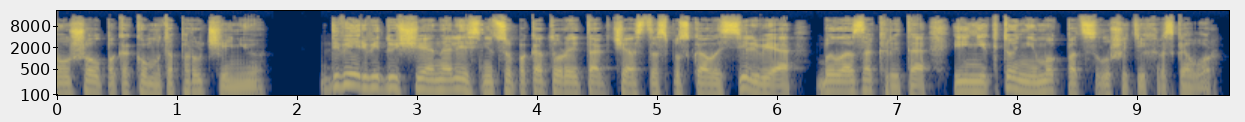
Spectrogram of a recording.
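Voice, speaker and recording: Low-voiced male audiobook narrator. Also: a little mellow.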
